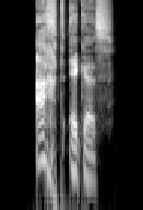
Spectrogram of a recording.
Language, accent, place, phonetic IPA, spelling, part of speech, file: German, Germany, Berlin, [ˈaxtˌʔɛkəs], Achteckes, noun, De-Achteckes.ogg
- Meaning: genitive of Achteck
